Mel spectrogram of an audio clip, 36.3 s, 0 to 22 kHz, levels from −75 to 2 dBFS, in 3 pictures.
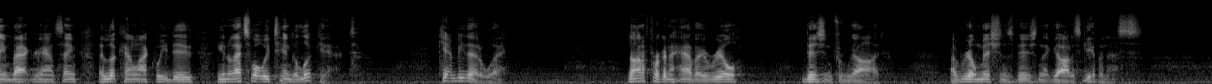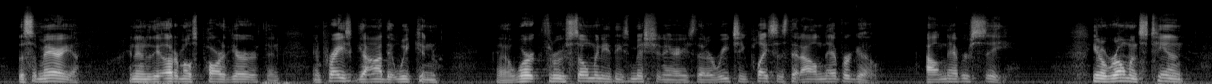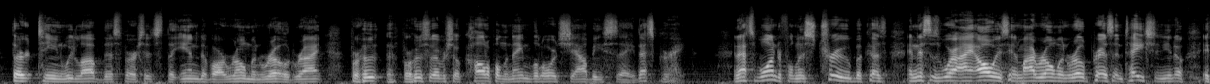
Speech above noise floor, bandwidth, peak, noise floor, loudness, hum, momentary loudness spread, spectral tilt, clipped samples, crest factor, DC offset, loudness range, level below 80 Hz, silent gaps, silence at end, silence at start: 29 dB; 16.5 kHz; -2 dBFS; -54 dBFS; -25 LUFS; none; 14 LU; -4 dB/octave; under 0.1%; 24 dB; under 0.1%; 11 LU; -50 dBFS; none; 0 s; 0 s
